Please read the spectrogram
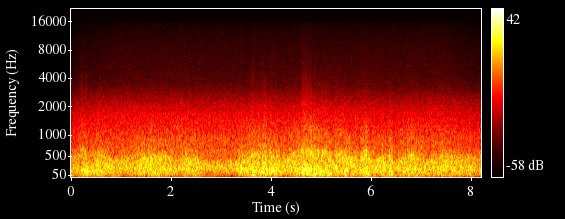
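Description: A low, continuous rumble, steady with small swells.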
